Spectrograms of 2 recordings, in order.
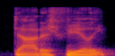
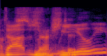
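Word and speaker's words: Dvalishvili: Dardashvili. Wow. Dardashvili? I think it's the V's are meant to sound a little bit like a W.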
